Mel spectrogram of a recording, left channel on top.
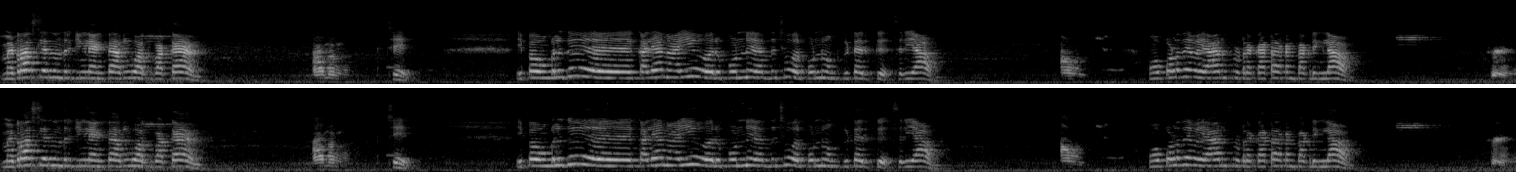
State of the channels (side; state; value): both; normal; correlation 0.62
